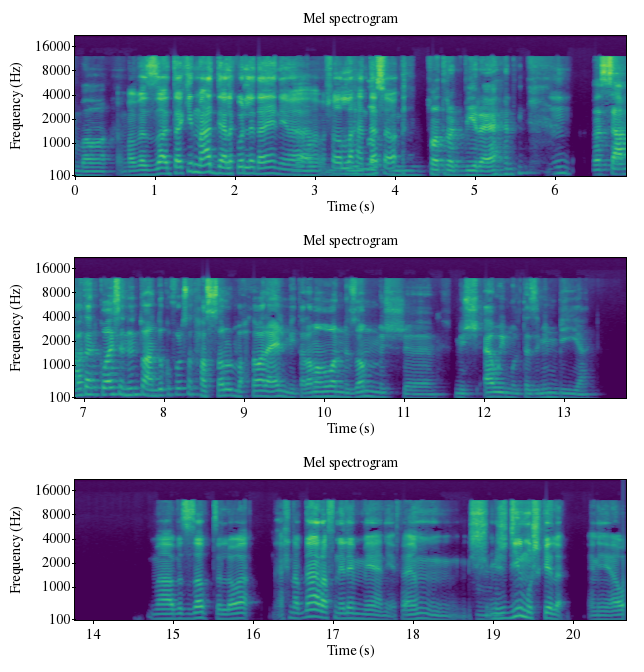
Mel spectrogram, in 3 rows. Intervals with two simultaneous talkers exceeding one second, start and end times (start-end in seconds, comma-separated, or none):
2.7-4.1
